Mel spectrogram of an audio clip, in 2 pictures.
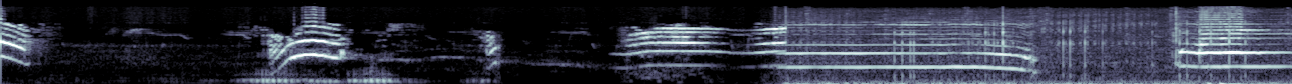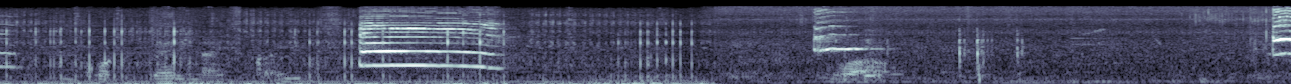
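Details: Kittens meowing: a series of short, high, tonal meows, some rising then falling, a few drawn out, spaced a second or two apart, over a steady low hum with a brief human voice near the start.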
